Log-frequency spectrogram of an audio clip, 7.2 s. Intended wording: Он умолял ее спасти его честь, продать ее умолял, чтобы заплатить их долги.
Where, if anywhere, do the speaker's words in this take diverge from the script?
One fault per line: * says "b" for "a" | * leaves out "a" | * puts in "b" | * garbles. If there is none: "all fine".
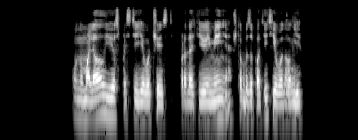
* says "имение" for "умолял"
* says "его" for "их"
